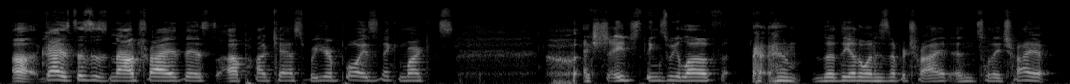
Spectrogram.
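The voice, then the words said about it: Sick, low, strained voice. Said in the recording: “I'm a little under the weather... Sounds like you're about to cry... I didn't realize how bad I was going to sound... It's going to go back and forth between being really low and weird”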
